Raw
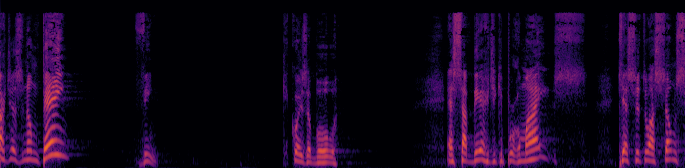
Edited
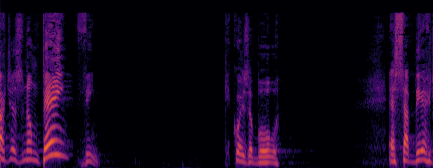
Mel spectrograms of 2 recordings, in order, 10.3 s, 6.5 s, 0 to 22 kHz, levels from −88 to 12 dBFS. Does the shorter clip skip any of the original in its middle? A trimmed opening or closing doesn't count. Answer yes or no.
yes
